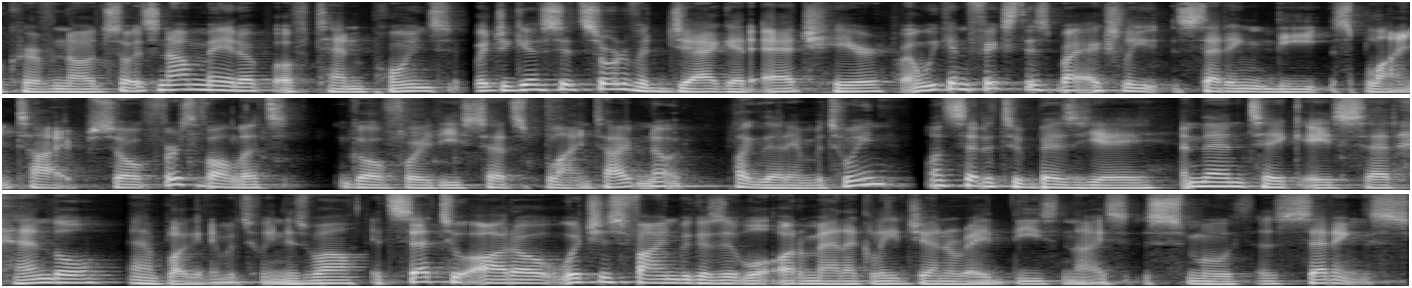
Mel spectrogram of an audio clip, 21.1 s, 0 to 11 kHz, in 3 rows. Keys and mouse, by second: 5.4 shift+a, 12.7-15.3 ctrl+drag, 12.9 shift+a.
